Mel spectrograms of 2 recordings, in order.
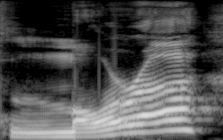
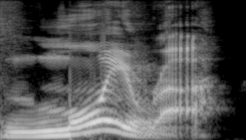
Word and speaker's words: Moira: Like the one thing I don't like about Robin Williams in this movie, which still bugs me to this day, is that he pronounces his wife Moira's name as Mora the whole movie. And it drives me nuts. Like, her name is Moira.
